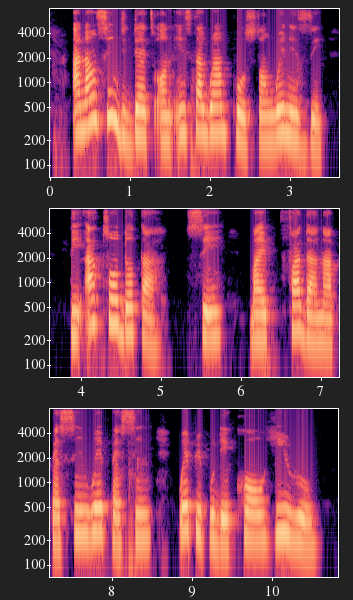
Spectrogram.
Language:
Nigerian Pidgin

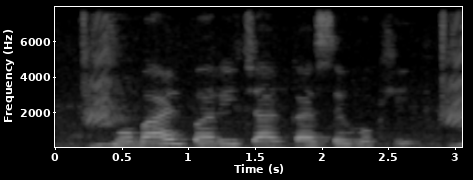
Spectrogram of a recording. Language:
Bhojpuri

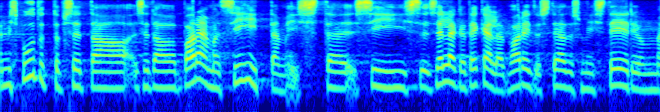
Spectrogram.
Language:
Estonian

